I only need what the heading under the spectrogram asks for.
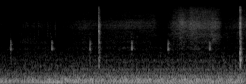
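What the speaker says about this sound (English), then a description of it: "we have got a car coming behind us now, Tony" A car rumbles steadily behind on the road, heard from inside a moving vehicle as a continuous engine and tyre drone, with light ticking indicator clicks repeating on top.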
